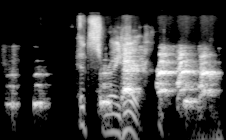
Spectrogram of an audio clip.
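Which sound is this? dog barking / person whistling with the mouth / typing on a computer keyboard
dog barking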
